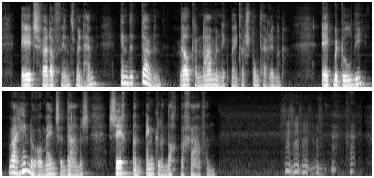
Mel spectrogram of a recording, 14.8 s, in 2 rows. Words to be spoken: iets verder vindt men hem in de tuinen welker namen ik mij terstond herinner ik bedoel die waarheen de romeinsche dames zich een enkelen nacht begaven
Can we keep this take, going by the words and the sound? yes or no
no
